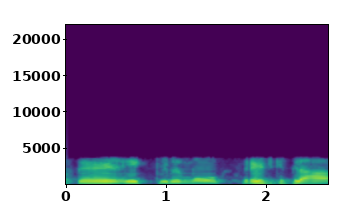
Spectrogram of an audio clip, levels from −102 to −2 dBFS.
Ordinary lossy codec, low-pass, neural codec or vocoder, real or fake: none; 3.6 kHz; codec, 16 kHz, 4 kbps, X-Codec, HuBERT features, trained on LibriSpeech; fake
